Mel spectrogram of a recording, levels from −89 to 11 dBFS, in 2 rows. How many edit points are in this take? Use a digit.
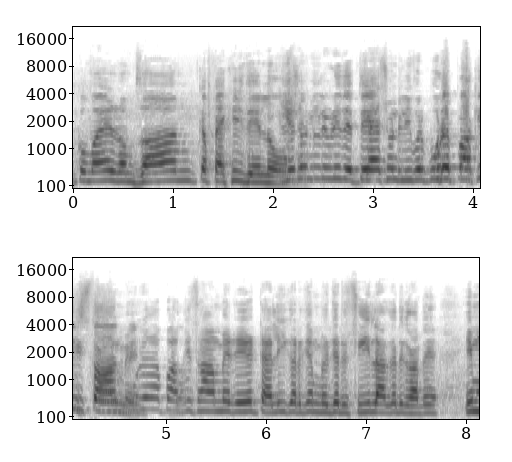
2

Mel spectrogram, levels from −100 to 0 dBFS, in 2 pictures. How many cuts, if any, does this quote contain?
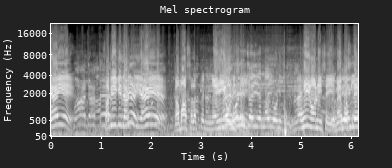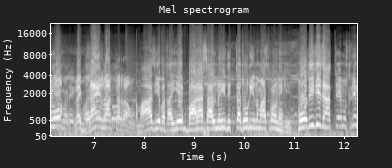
3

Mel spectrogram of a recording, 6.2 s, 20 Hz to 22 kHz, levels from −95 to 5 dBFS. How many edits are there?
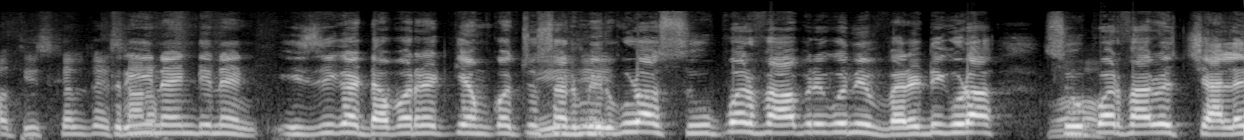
1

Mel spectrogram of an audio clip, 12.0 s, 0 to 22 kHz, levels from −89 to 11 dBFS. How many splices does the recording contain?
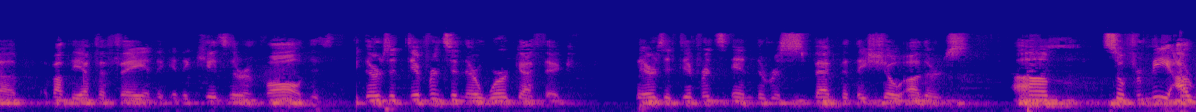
1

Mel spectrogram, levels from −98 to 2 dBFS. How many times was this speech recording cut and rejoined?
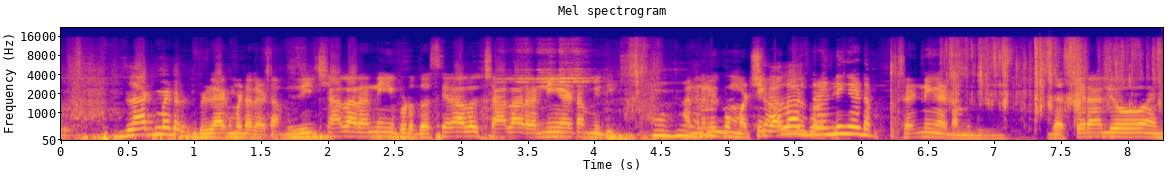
1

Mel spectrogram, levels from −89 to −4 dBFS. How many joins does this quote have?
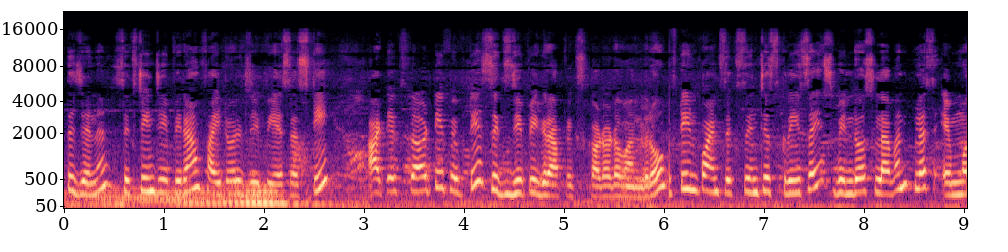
1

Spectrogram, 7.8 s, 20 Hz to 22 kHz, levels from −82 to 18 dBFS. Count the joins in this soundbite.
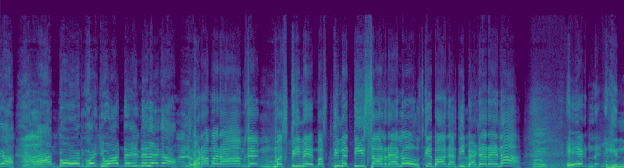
1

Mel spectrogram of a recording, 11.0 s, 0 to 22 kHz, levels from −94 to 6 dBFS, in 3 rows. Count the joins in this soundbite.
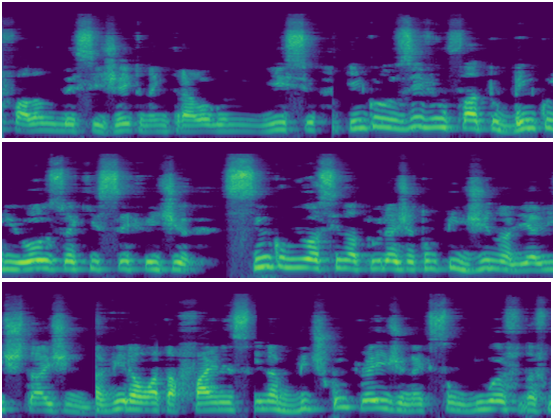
2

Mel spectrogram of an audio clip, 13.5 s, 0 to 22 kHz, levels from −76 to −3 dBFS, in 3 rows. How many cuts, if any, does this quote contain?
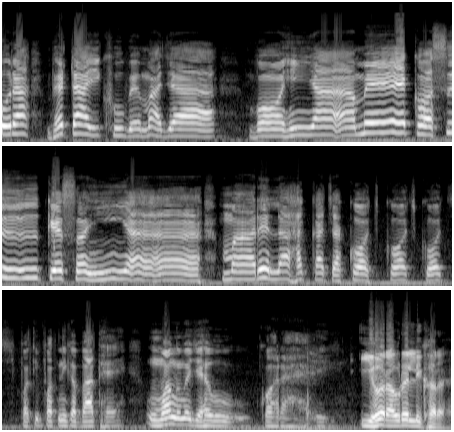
1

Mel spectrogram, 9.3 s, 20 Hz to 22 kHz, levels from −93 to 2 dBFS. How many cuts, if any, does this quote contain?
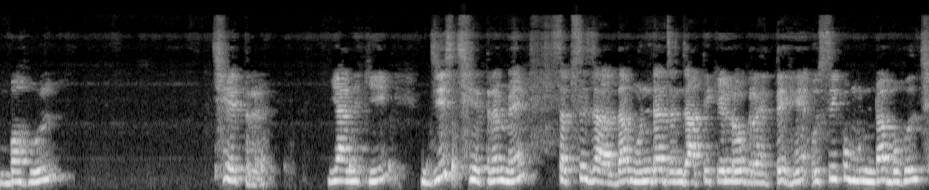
0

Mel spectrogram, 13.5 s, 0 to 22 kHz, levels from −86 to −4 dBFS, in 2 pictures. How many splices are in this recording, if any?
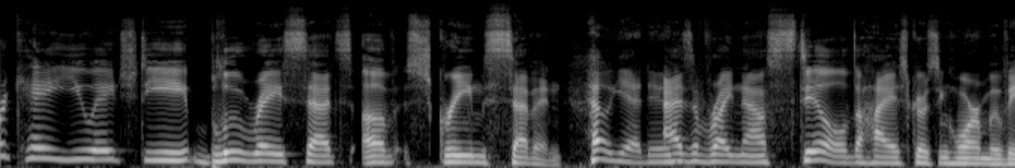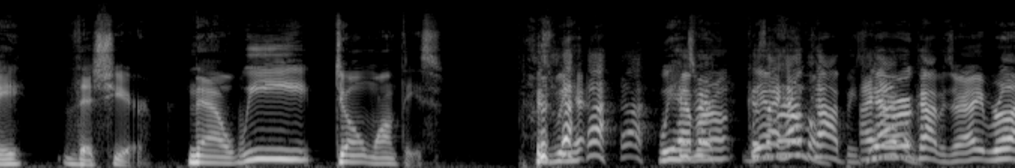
1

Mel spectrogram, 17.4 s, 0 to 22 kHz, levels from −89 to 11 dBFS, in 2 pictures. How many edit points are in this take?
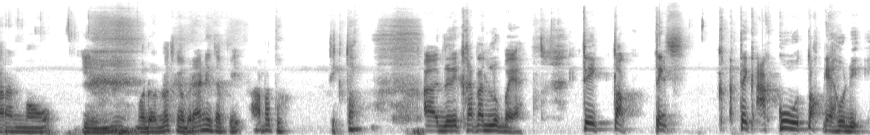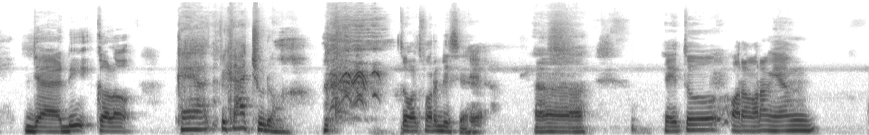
2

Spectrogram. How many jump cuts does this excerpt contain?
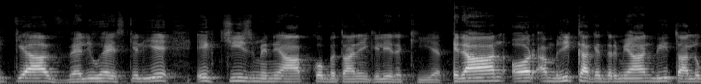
1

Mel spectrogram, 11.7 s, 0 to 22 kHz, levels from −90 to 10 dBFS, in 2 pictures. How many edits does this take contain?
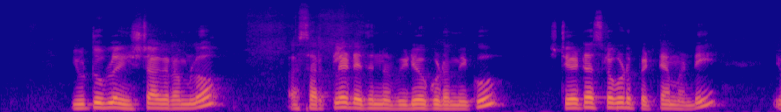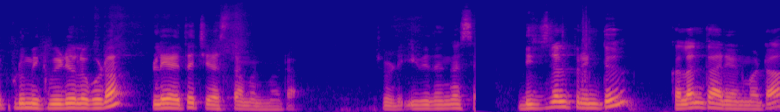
1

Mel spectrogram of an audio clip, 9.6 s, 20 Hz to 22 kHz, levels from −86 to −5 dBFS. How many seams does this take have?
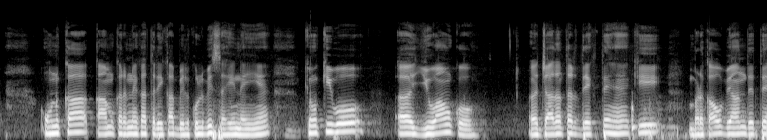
0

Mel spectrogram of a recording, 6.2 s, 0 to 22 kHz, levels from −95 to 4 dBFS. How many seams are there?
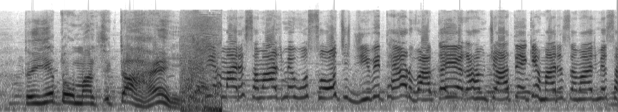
1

